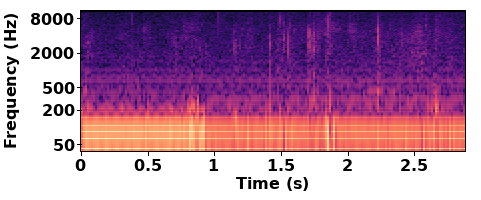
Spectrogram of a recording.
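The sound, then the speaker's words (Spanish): Quick footsteps of someone hurrying across a floor, half a dozen soft thuds in an uneven rhythm over a steady low hum, moderately quiet. “Voy corriendo.”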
